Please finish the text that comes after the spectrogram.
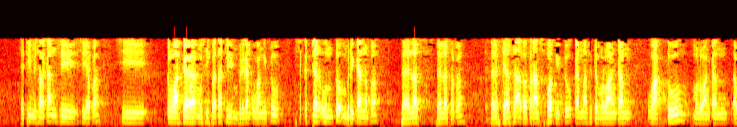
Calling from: Bulu, East Java, Indonesia; Kami dari Bulu, Kecamatan Bancar, Tuban. Dari Tuban tetangga kecamatan sama Bapak tadi yang bertanya tadi.

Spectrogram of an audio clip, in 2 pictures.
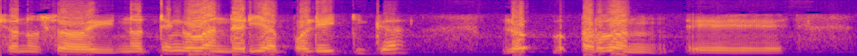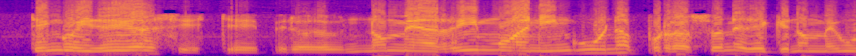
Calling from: Llavallol, Buenos Aires Province, Argentina; de Lavallol, buen día, mucho gusto.

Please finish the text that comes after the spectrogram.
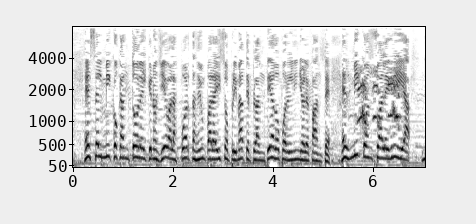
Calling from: La Paz, Baja California Sur, Mexico; de La Paz, Baja California.

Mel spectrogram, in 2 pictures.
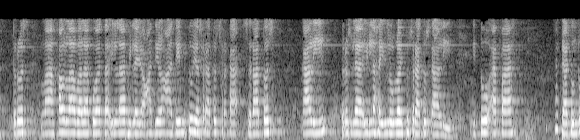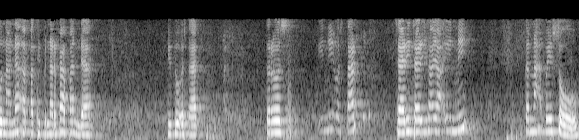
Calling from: Ambarawa, Central Java, Indonesia; dari Ambarawa, Semarang, Baran Gembiang.

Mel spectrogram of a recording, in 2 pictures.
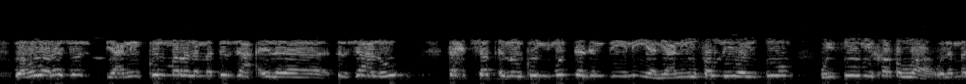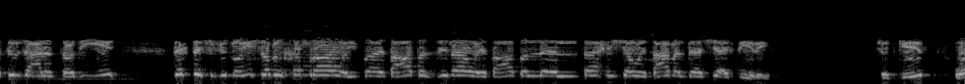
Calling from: Portland, Oregon, United States; نحن السؤال من هون، من أنا من أمريكا بتكلم

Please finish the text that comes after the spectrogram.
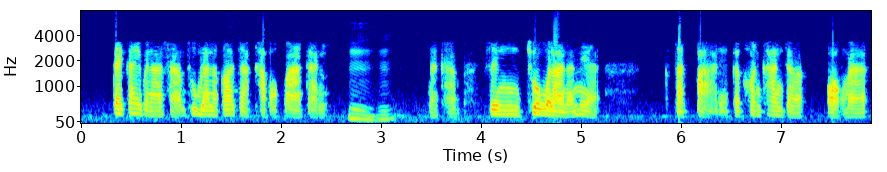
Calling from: Bangkok, Thailand; ย่านเกษตรนวมินทร์ครับผม

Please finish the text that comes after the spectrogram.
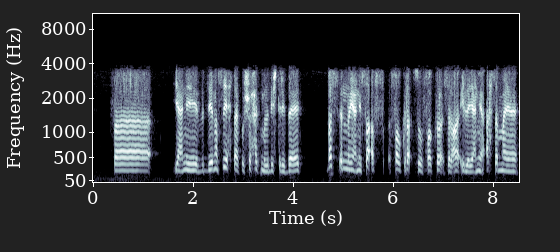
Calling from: Australia; أنا عم بحكيك من أستراليا،

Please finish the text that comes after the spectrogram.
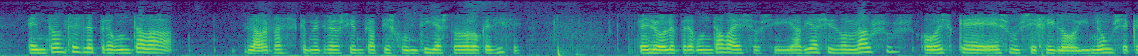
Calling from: Palencia, Castile and León, Spain; de Palencia.

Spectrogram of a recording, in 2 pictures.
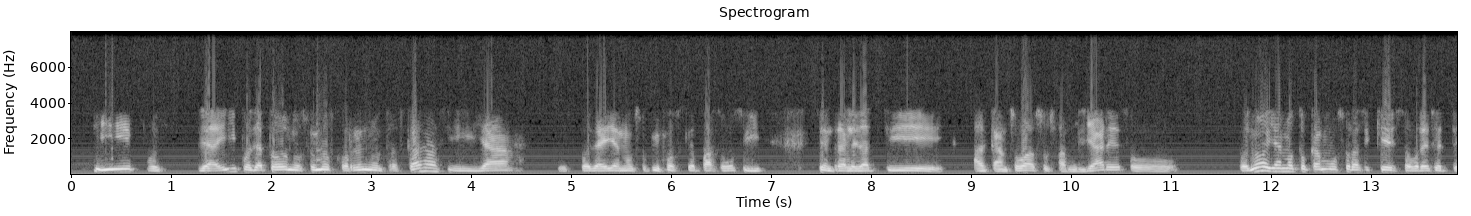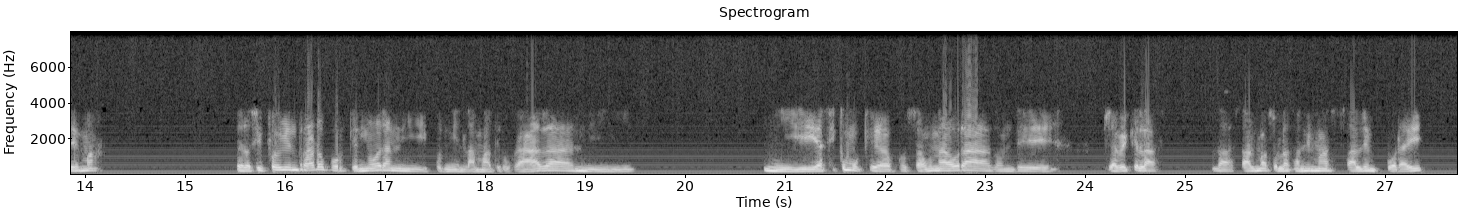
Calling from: Celaya, Guanajuato, Mexico; De Celaya.

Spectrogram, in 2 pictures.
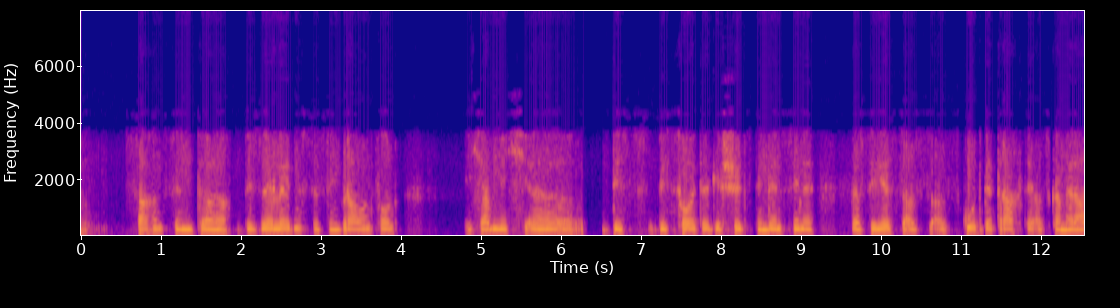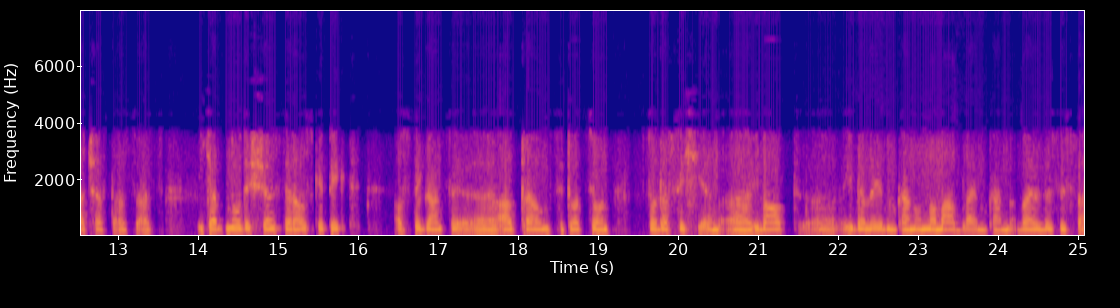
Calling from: Croatia; German is a second language; moved away

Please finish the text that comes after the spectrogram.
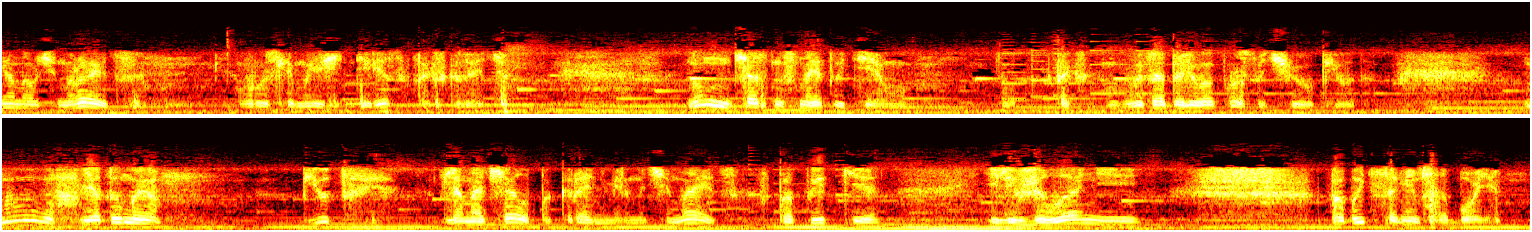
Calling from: Samara, Samara Oblast, Russia; Я из Самары.

